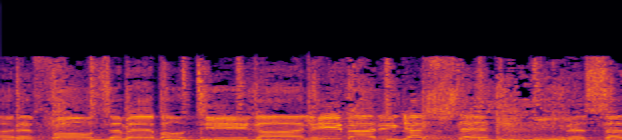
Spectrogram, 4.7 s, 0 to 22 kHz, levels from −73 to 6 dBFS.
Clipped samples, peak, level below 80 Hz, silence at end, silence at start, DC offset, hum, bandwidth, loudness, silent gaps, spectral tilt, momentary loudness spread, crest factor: under 0.1%; 0 dBFS; -26 dBFS; 0 s; 0 s; 1%; none; 13.5 kHz; -12 LUFS; none; -1.5 dB/octave; 4 LU; 14 dB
